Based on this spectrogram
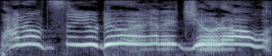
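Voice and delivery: high, loud imitation of a scolding mother; mock yell of a nagging mom. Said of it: "she yelled at me".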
